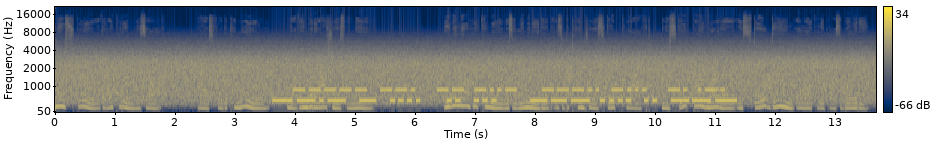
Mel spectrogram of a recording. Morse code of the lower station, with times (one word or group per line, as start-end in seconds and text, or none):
3.6-6.1 QTH
6.5-7.3 IS
7.9-11.4 OHIO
